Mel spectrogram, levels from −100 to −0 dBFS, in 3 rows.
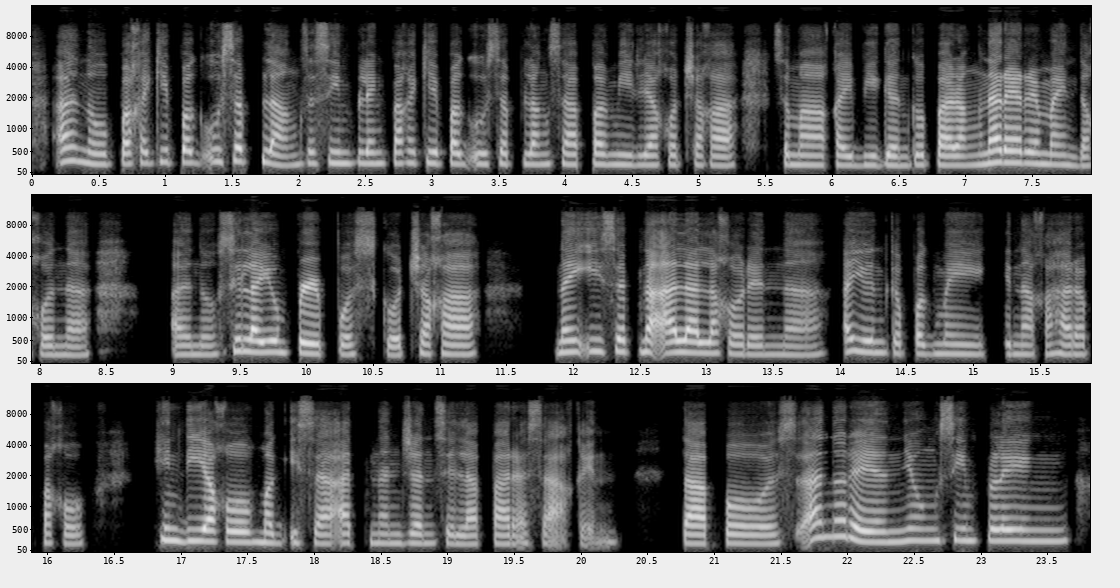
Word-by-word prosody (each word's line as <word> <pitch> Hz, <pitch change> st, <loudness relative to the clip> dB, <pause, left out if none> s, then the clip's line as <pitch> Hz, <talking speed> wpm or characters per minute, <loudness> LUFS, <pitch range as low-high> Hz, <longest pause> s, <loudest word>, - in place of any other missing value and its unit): ano, 275 Hz, -3 st, +1 dB, 0.2 s
pakikipag-usap 265 Hz, +4 st, -1 dB
lang. 210 Hz, -5 st, +1 dB
Sa 245 Hz, -, -4 dB
simpleng 245 Hz, -1 st, -2 dB
pakikipag-usap 240 Hz, -2 st, -3 dB
lang 225 Hz, 0 st, -2 dB
sa 220 Hz, -2 st, -2 dB
pamilya 215 Hz, -2 st, -2 dB
ko 210 Hz, 0 st, -6 dB
tsaka 200 Hz, -2 st, -2 dB, 0.3 s
sa -, -, -8 dB
mga 210 Hz, -1 st, 0 dB
kaibigan 200 Hz, 0 st, -2 dB
ko, 210 Hz, +2 st, -3 dB
parang 205 Hz, -1 st, +2 dB
nare-remind 240 Hz, -4 st, +4 dB
ako 195 Hz, 0 st, -4 dB
na, 185 Hz, 0 st, -5 dB, 0.6 s
ano, 195 Hz, 0 st, -4 dB
sila 260 Hz, +2 st, +4 dB
'yong 245 Hz, 0 st, +3 dB
purpose 210 Hz, -3 st, +3 dB
ko 180 Hz, -1 st, -2 dB
tsaka 205 Hz, -1 st, 0 dB, 0.5 s
naiisip 250 Hz, +1 st, 0 dB
naalala 240 Hz, -2 st, +6 dB
ko 205 Hz, -1 st, -3 dB
rin 195 Hz, 0 st, -5 dB
na, 190 Hz, +3 st, -7 dB
ayun, 250 Hz, -2 st, 0 dB
kapag 215 Hz, -3 st, -5 dB
may 205 Hz, -1 st, -5 dB
kinakaharap 200 Hz, 0 st, -4 dB
ako, 195 Hz, -2 st, -5 dB, 0.5 s
hindi 255 Hz, -2 st, +2 dB
ako 230 Hz, -1 st, +4 dB
mag-isa 210 Hz, -2 st, -2 dB
at 205 Hz, -, 0 dB
nandiyan 200 Hz, -1 st, -4 dB
sila 185 Hz, -3 st, -2 dB
para 190 Hz, -1 st, 0 dB
sa -, -, -3 dB
'kin. 230 Hz, -1 st, -12 dB, 0.5 s
Tapos 195 Hz, 0 st, +2 dB
ano 340 Hz, +3 st, +2 dB
rin, 230 Hz, -4 st, +4 dB
'yong 255 Hz, 0 st, -3 dB
simpleng 250 Hz, -1 st, -1 dB
220 Hz, 125 wpm, -24 LUFS, 200-245 Hz, 0.6 s, naalala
